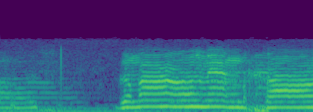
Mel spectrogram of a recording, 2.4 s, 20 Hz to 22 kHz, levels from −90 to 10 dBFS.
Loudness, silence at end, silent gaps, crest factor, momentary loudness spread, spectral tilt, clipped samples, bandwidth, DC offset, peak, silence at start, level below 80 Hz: -14 LUFS; 0 s; none; 12 dB; 20 LU; -4.5 dB/octave; under 0.1%; 5.2 kHz; under 0.1%; -4 dBFS; 0 s; -32 dBFS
